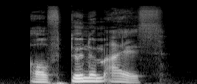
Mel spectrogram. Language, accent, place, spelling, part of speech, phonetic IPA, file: German, Germany, Berlin, auf dünnem Eis, phrase, [aʊ̯f ˈdʏnəm ˌaɪ̯s], De-auf dünnem Eis.ogg
- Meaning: on thin ice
